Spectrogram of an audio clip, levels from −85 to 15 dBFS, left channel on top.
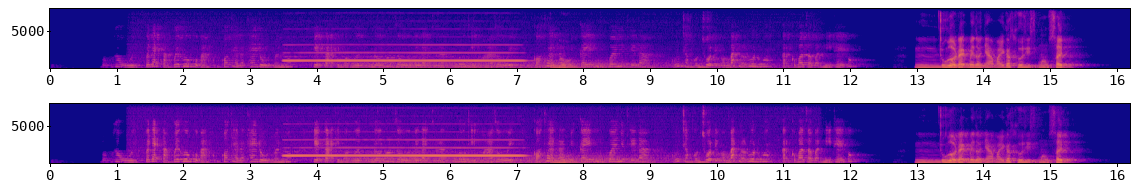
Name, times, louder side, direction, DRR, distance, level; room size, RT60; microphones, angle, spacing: voice 1, 0.8-12.1, right 3 dB, 70° right, 4 dB, 4.3 m, -39 dB
sound 1, 1.1-11.6, right 2 dB, 45° right, 5.0 m, -45 dB
Wind instrument woodwind instrument, 3.5-7.2, right 4 dB, 25° right, 1.9 m, -26 dB
voice 2, 7.5-7.9 13.0-15.2, left 1 dB, 30° left, 7 dB, 2.5 m, -28 dB
23.5 x 18.5 x 9.4 m, 0.73 s
head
